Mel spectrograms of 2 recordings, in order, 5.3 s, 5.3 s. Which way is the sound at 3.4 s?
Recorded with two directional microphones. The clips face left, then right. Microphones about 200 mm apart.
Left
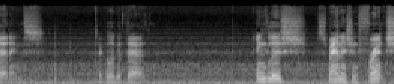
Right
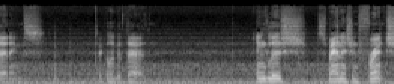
15° left (ahead or behind).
